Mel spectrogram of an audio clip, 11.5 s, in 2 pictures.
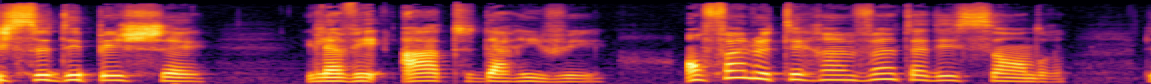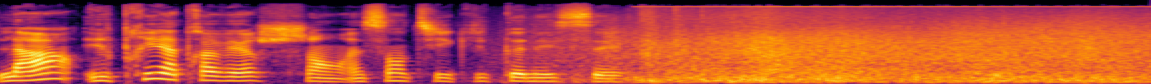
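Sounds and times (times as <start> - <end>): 
speech: 0.0 - 9.2
sea waves breaking on the shore: 8.2 - 11.5.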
